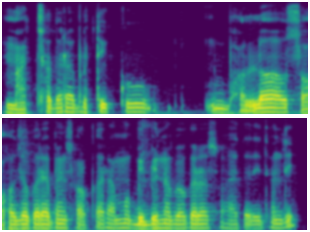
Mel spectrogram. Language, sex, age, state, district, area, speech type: Odia, male, 30-45, Odisha, Ganjam, urban, spontaneous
